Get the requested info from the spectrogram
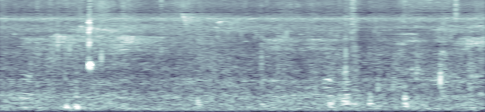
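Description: Near silence: faint outdoor forest ambience with a few soft scattered clicks and brief chirps.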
